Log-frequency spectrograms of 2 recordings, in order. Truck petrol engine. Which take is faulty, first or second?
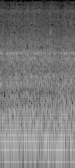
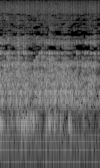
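second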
